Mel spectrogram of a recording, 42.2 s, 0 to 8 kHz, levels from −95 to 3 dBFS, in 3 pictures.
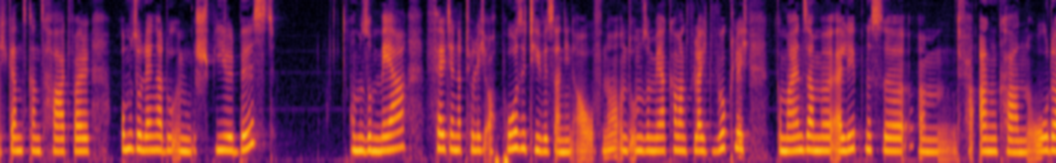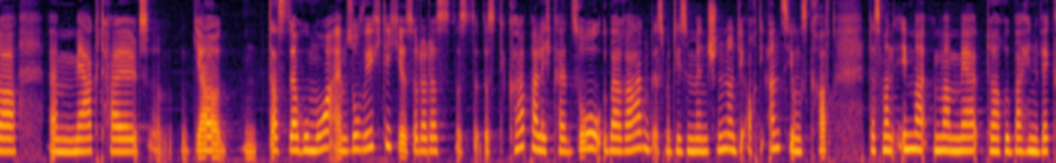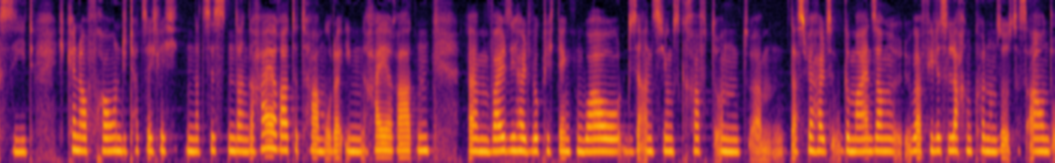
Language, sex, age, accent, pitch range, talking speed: German, female, 20-39, German, 225-245 Hz, 150 wpm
